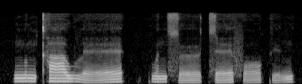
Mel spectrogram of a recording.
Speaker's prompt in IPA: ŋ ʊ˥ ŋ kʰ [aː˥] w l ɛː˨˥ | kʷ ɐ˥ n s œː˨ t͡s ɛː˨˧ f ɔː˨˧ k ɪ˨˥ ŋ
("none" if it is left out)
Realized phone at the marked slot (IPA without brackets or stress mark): aː˥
